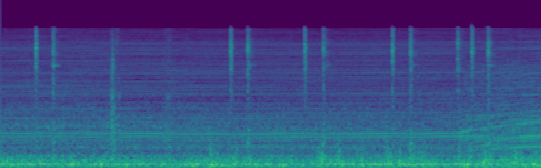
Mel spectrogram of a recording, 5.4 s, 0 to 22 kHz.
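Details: Low steady fan rumble with sharp ticks every second or so from the fuel pump: the ZAZ 968 Zaporozhets autonomous parking heater starting up normally on its first revival in winter, fan freed by hand beforehand.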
